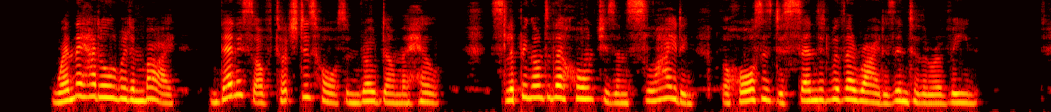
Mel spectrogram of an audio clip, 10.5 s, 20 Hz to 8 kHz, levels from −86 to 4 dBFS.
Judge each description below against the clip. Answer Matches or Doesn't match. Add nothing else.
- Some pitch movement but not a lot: Doesn't match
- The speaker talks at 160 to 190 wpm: Matches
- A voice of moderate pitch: Doesn't match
